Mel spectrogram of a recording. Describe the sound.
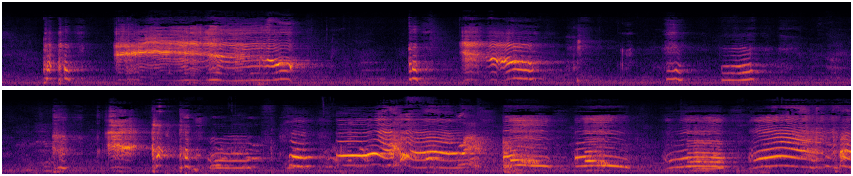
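Two babies cry and fuss over one pacifier, with whiny wails and babbling in repeated loud bursts, some short and some drawn out, continuing throughout.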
